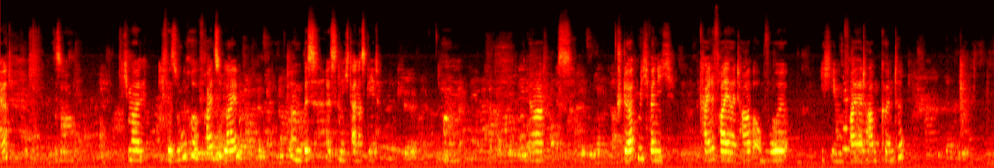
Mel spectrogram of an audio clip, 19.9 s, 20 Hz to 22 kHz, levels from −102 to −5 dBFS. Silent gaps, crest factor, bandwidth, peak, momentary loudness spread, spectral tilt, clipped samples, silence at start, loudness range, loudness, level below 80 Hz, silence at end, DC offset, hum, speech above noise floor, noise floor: none; 22 dB; 12 kHz; -10 dBFS; 22 LU; -3.5 dB/octave; under 0.1%; 0 s; 8 LU; -32 LUFS; -62 dBFS; 0 s; under 0.1%; none; 23 dB; -55 dBFS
